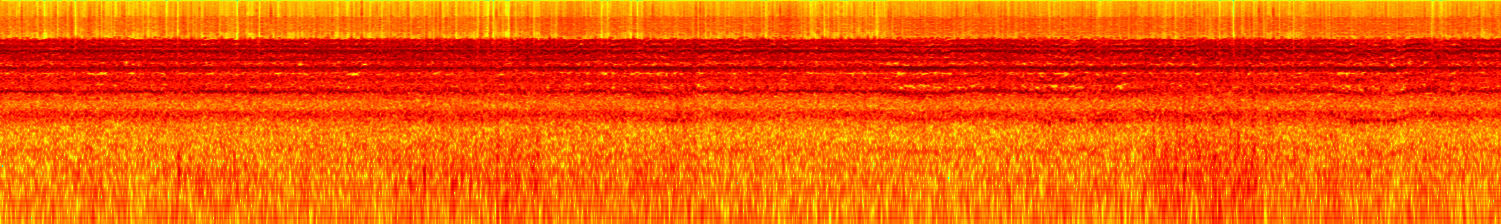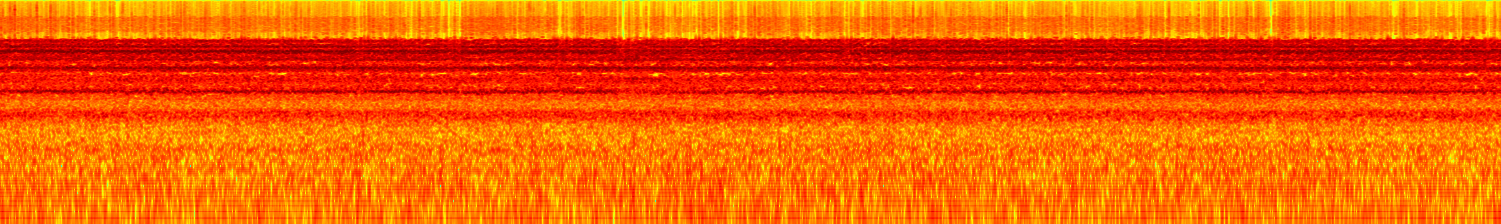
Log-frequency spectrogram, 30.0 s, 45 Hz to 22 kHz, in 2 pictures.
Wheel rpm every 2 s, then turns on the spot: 230, 230, 230, 230, 230, 220, 230, 230, 230, 230, 230, 230, 230, 230, 230.
none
